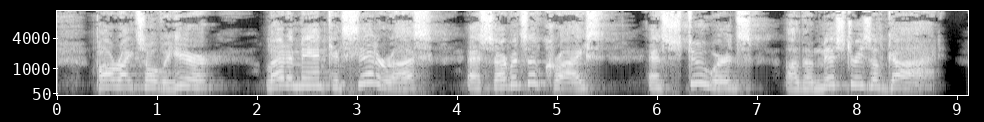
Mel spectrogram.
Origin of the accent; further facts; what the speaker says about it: Kentucky, United States; You know, I grew up near Fort Knox, and you could always tell a soldier, they were different.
